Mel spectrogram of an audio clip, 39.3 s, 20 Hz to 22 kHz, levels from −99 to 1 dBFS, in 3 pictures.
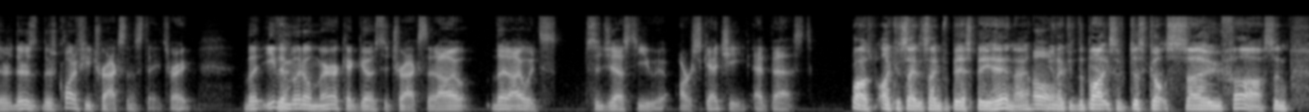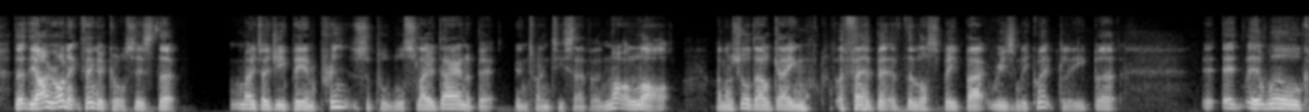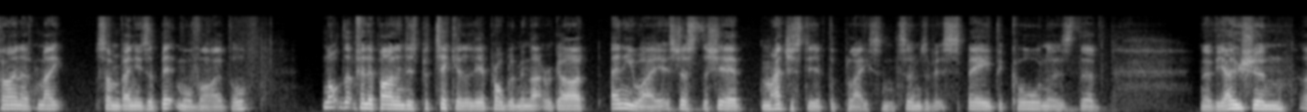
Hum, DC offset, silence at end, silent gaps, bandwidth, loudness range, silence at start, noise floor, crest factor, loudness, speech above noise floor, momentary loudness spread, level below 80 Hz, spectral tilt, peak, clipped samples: none; under 0.1%; 0 s; none; 12.5 kHz; 8 LU; 0 s; -70 dBFS; 20 dB; -25 LUFS; 44 dB; 14 LU; -68 dBFS; -6 dB/octave; -4 dBFS; under 0.1%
